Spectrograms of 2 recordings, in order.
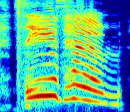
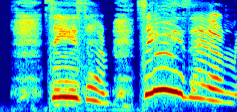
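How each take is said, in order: First: Loud, high command; a furious shriek at his servant; screamed. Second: High shriek building to full volume; frantic, rising shriek of rage. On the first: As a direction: bark the order with fury. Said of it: "Voldemort screamed". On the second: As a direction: scream it louder the second time. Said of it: "shrieked Voldemort again". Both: Acted.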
